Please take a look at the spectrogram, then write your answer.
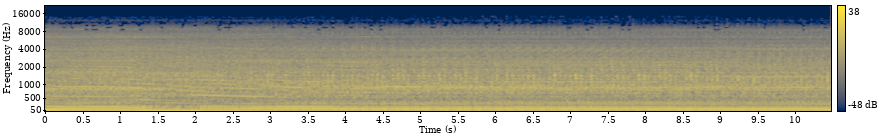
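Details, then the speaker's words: Citroen DS3 after replacing a blown turbocharger (had power loss and heavy smoke); loud steady idle with an uneven low thump about three times a second underneath, clunking from below, source unclear. "Something is clunking down there, right"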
